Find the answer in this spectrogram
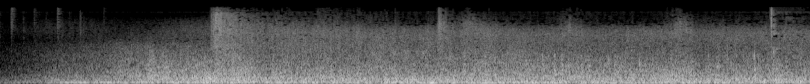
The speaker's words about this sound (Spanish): Sonidos contundentes, sonidos que dan miedo. Podría ser una gran tormenta, ¿verdad? Esto, pero en realidad es el sonido de un volcán en erupción, ¿no? Un sonido que, bueno, pues como digo, asusta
